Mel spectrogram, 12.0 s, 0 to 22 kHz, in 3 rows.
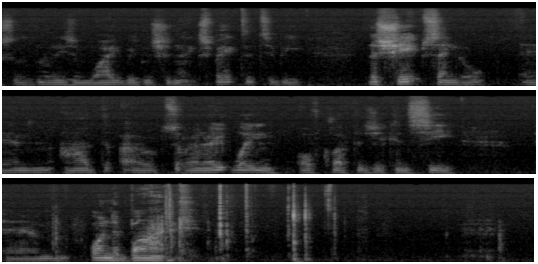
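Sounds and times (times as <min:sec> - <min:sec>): vinyl record flipped by hand: 0:08.3 - 0:10.9.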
